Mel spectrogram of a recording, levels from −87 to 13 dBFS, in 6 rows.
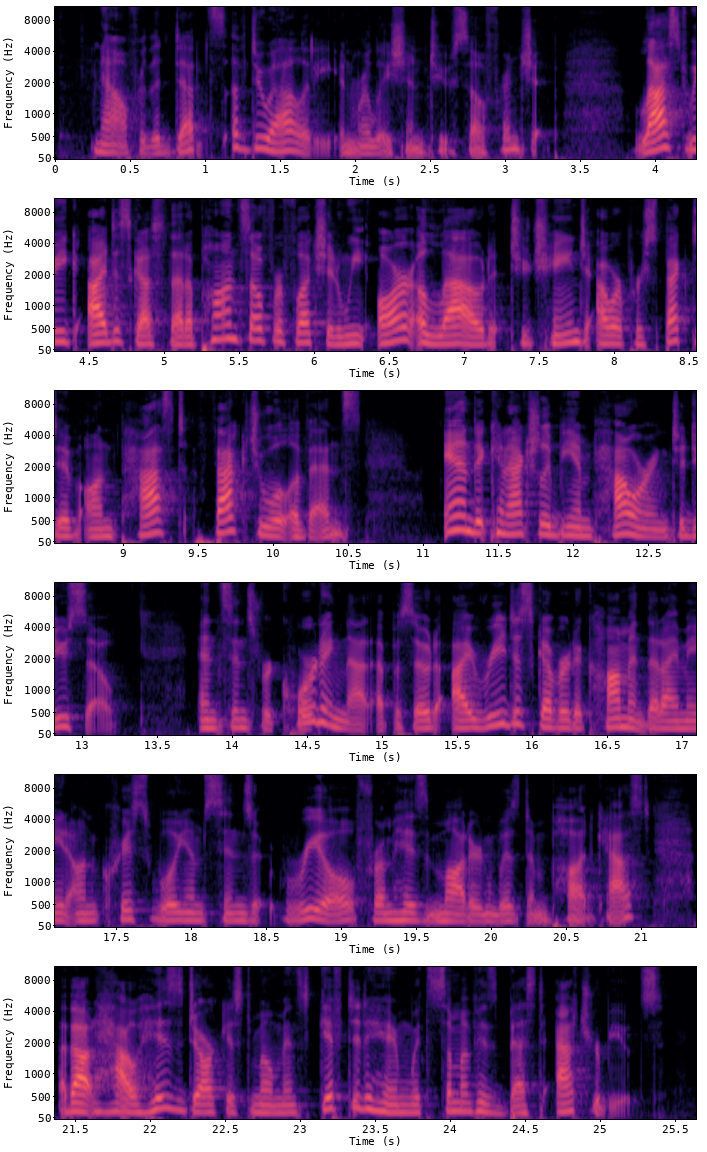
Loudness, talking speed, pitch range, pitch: -29 LUFS, 170 wpm, 165-220 Hz, 185 Hz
